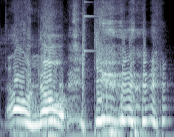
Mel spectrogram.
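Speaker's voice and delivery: loud, high yell breaking into laughter; shocked yell. Real, not acted. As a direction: cry out in laughing disbelief. Player dies suddenly in game.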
